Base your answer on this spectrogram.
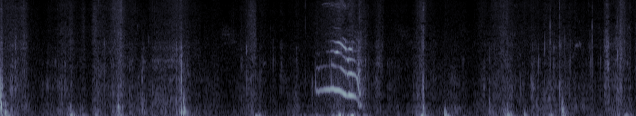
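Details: A kitten from a cat family living in a storage shed, romping excitedly with its littermates, gives one short falling meow with rich harmonics midway, surrounded by soft thumps and scuffling from the play.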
